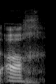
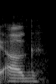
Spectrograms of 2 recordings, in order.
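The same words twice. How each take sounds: First: "ugh" said as "och", with a throaty ch; Yiddish-style ugh. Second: "ugh" said as "ug", ending in a hard g; "ugh" rhyming with "bug", low and understated. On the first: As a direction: end "ugh" on a guttural, Yiddish-sounding ch. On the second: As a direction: close "ugh" on a plain g, like "ug". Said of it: "I've heard people say it and they say". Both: Shown as a demonstration.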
